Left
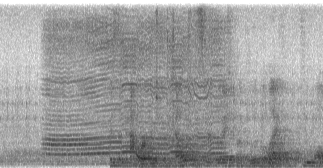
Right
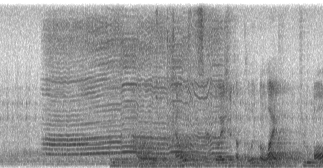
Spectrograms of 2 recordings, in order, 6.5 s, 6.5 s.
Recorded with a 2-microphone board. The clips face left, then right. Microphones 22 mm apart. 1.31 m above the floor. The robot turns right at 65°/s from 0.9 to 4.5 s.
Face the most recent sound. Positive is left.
turn(degrees=-115)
